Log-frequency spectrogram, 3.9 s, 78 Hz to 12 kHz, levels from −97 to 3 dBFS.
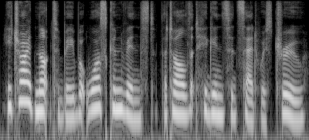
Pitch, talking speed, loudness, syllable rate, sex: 200 Hz, 250 wpm, -18 LUFS, 5.2 syllables/s, female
